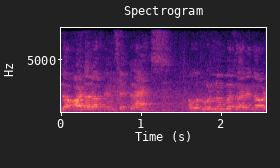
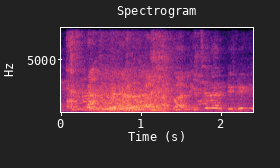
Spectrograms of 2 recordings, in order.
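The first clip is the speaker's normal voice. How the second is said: laughing; 9 dB louder, much slower than usual. Real, not acted. Mocking the lecturer's authority.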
